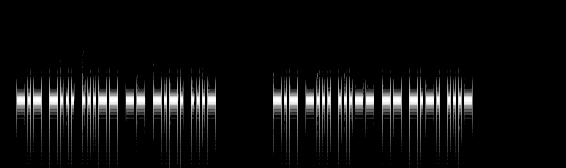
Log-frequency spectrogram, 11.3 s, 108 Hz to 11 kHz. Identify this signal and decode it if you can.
Morse code, heard as a keyed tone, about 22 wpm, 700 Hz. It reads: KB3MCV KB3MCV
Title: USA Call Signs - 6 Characters - Repeated 2x - 22wpm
